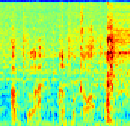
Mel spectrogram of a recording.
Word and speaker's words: Apocalyptica: But though we have now like a record company based in London and New York, none of them can pronounce Apocalyptica. It's Apocalyptica.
